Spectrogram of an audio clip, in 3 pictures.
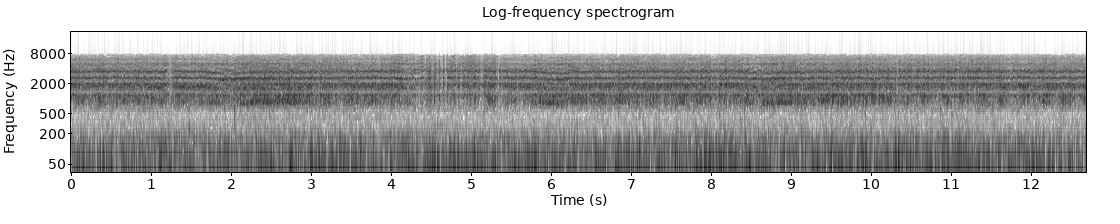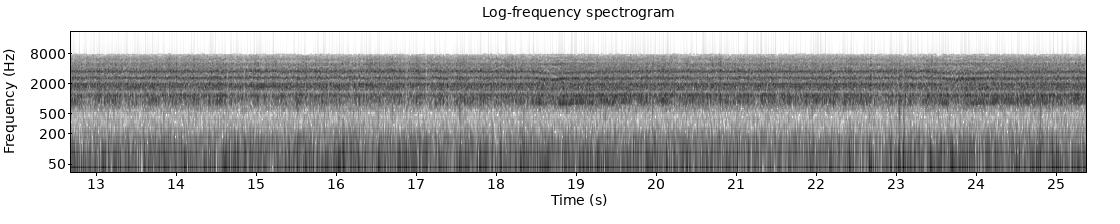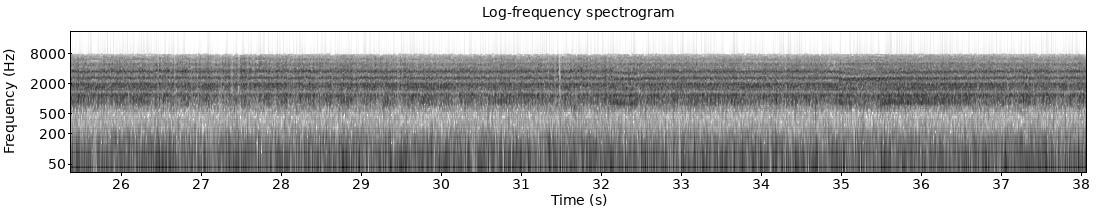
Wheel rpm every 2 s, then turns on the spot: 230, 230, 230, 230, 230, 230, 230, 240, 230, 230, 230, 230, 230, 230, 230, 230, 230, 230, 230.
none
